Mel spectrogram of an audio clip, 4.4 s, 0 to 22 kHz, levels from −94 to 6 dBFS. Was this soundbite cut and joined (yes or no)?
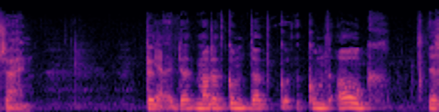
yes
